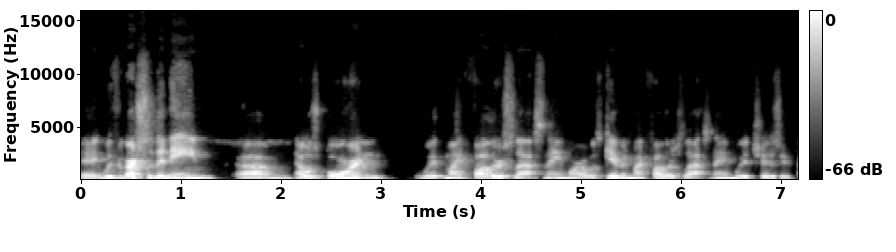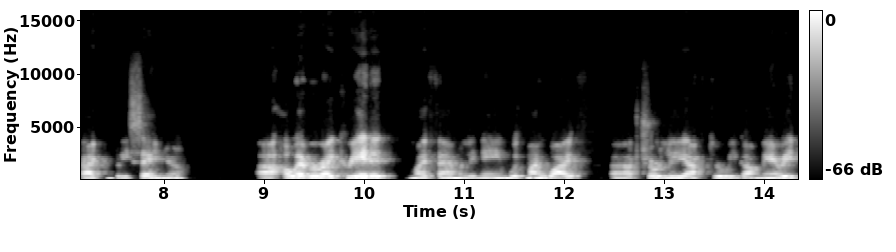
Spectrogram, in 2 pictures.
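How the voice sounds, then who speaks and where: Speaking with a Latin American accent, a man keeps a medium pitch, ordinary pitch variation and a moderate pace. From Venezuela. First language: Spanish. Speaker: company founder and CEO. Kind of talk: podcast interview.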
